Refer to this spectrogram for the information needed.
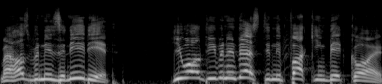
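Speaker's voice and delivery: bad fake Indian accent, very high and loud. Voicing what a wife would say about her husband, in a bad put-on indian accent. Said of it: "that wasn't an Indian accent".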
